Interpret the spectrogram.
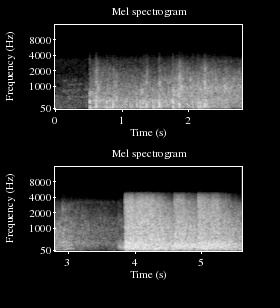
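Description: Aerial fireworks exploding: about half a second in a rapid run of bangs and crackle begins, and near the end a louder volley of many shell bursts at once.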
